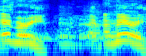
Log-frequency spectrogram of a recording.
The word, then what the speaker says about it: Emery: Emery. Emery. That's how they pronounce it in Spain.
